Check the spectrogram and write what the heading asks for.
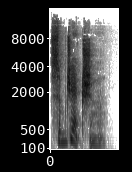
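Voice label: "subjection", British English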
